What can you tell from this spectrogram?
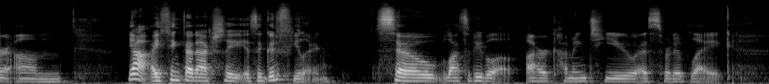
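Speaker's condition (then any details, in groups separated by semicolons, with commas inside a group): No condition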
